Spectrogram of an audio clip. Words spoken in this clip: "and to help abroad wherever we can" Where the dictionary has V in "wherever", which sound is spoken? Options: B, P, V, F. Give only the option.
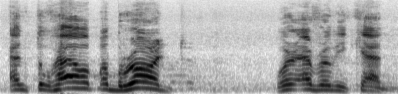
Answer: V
